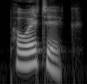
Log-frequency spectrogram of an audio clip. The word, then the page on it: poetic: pouétik; ポォエチィク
